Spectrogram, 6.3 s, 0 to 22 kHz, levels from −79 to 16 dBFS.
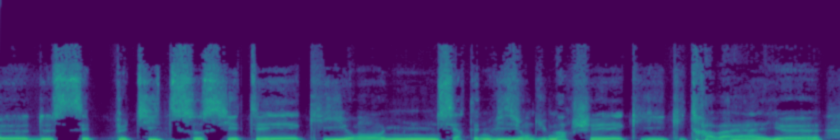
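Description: Gain pumping runs through the whole speech clip. The likely cause is an input gain set far too high, with a fast limiter or compressor clamping down each time the talker gets loud and then releasing in the pauses. The level swings by something like 15 dB as a result. Loud and quiet passages sit unnaturally close together, leaving the speech squashed and breathing.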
